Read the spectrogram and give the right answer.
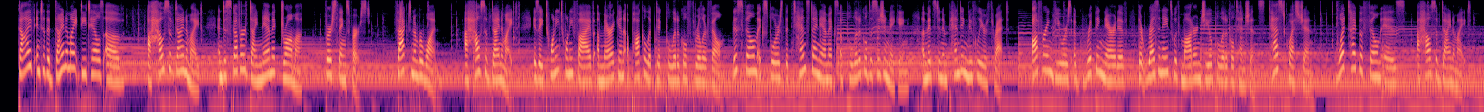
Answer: Apocalyptic political thriller.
